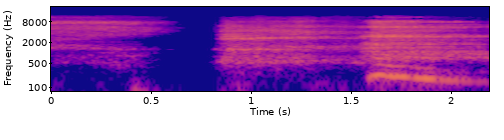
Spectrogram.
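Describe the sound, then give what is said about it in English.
Heavy, labored breathing of a person having an asthma attack: a harsh inhale, a brief pause, then a longer ragged breath with a low wheezy, strained tone, loud and alone without talk. “If I move too much, I'll make the asthma worse. So just sit and breathe.”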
